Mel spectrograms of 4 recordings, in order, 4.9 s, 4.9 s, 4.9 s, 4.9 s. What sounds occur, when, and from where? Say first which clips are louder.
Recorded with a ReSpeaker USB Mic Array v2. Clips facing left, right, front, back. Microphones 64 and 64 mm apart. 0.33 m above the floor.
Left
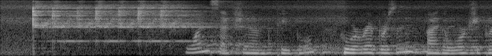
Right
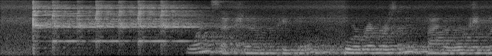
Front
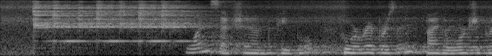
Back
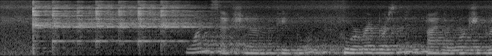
0.3 s a bell: right 1 dB, back 1 dB; 170° right, 9 m
1.9 s a woman speaking: left 3 dB, front 1 dB; 75° left, 3 m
